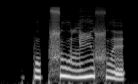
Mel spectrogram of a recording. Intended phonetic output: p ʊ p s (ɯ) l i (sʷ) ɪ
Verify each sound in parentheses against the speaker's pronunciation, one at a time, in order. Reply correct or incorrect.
incorrect: u, correct

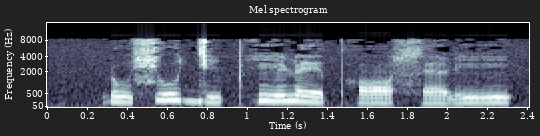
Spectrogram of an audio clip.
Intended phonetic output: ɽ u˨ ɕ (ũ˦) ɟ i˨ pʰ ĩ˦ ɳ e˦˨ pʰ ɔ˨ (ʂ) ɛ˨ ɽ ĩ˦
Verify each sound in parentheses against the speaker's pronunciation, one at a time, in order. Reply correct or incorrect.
incorrect: u˦, incorrect: ɬ

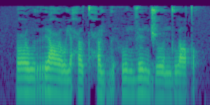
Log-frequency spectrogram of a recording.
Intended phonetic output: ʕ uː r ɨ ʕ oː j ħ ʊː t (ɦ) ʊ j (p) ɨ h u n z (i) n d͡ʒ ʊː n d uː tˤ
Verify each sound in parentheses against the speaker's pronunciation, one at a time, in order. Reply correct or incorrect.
incorrect: ħ, incorrect: b, incorrect: ɨ

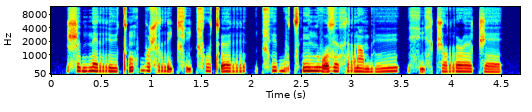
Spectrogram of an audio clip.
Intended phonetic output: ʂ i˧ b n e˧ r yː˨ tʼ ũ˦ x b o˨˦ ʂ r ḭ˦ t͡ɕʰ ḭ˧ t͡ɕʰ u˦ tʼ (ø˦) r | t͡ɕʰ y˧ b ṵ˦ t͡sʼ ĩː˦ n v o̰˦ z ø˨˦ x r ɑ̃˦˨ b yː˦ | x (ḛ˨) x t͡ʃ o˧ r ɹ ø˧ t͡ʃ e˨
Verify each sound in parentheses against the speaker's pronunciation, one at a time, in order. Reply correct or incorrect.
correct, incorrect: ḭ˨

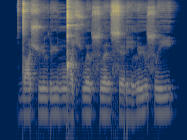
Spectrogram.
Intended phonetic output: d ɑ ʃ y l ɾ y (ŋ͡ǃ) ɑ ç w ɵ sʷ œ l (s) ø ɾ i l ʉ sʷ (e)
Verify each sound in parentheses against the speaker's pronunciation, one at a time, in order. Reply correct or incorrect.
correct, correct, incorrect: i

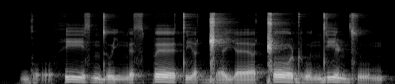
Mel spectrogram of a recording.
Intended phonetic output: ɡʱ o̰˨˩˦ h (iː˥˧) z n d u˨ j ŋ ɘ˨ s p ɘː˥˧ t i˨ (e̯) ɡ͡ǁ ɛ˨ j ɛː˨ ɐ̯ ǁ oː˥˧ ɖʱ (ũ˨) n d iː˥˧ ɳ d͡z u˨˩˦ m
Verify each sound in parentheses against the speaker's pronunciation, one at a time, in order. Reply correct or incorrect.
correct, incorrect: ɐ̯, incorrect: u˨

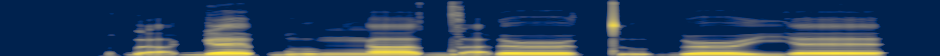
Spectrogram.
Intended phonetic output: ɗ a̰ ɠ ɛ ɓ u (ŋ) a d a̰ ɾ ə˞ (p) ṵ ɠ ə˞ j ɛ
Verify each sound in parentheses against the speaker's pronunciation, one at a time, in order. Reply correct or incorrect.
correct, incorrect: t

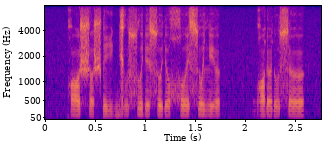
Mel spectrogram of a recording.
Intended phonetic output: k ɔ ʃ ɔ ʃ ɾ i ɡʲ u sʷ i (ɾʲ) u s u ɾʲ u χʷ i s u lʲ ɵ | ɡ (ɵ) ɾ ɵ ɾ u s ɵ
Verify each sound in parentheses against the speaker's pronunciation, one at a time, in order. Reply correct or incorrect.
correct, incorrect: ɔ

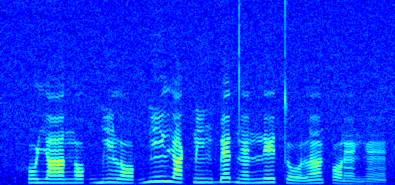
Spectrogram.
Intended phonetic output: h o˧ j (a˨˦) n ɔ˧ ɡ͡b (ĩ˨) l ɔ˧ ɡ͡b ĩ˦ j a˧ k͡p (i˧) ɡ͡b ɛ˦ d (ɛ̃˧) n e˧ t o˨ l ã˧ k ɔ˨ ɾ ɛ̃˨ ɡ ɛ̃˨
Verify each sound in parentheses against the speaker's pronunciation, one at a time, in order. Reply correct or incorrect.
incorrect: a˧, incorrect: ĩ˦, incorrect: ĩ˧, correct

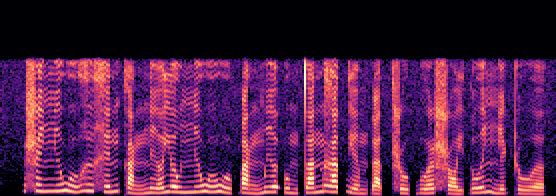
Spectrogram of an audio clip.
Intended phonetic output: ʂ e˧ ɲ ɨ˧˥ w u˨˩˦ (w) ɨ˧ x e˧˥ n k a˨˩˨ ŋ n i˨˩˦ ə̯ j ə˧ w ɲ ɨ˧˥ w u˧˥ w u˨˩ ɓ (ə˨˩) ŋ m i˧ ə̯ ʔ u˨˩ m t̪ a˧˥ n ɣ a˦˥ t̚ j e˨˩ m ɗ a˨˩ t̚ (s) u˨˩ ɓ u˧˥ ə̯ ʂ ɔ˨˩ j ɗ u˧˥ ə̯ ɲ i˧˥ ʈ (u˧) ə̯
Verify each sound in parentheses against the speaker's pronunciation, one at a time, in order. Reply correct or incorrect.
incorrect: ɣ, incorrect: a˨˩, incorrect: ʂ, incorrect: u˨˩

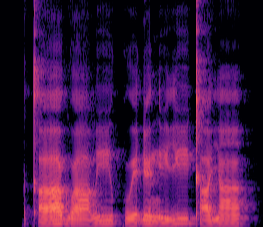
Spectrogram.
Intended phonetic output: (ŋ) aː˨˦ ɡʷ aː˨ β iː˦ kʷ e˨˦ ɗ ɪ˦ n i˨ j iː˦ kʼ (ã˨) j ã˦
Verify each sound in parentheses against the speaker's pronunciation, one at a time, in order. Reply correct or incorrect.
incorrect: kʼ, incorrect: a˨

